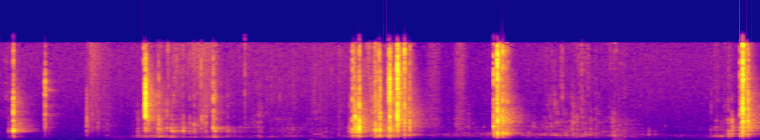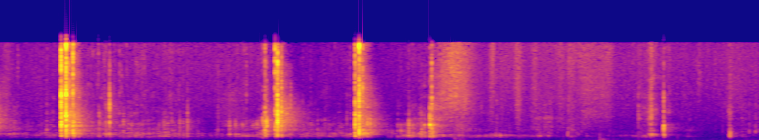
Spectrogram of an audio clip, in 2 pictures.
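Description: A steel marble rolling through a plastic marble run: a light rattling roll along the tracks and spiral funnels, broken by a dozen or so sharp clacks as it drops and knocks from piece to piece.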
